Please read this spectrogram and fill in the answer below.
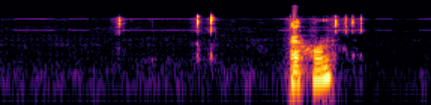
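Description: Sharp, isolated computer mouse and keyboard clicks: one about a second in, two close together around two seconds, then a quick run of several near the end. A short spoken sound comes just before the last clicks.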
